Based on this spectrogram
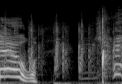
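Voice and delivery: high sarcastic yay; mock cheer. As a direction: cheer it with a smirk. Mock cheer at Cruz news.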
